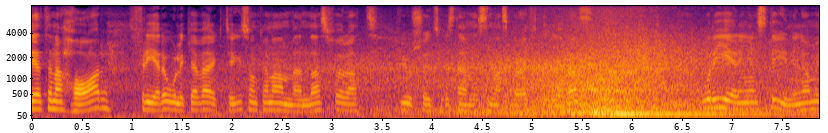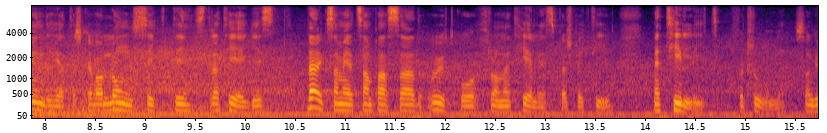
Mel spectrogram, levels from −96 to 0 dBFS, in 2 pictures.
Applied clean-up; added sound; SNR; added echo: none; Car passing by; 0 dB; none.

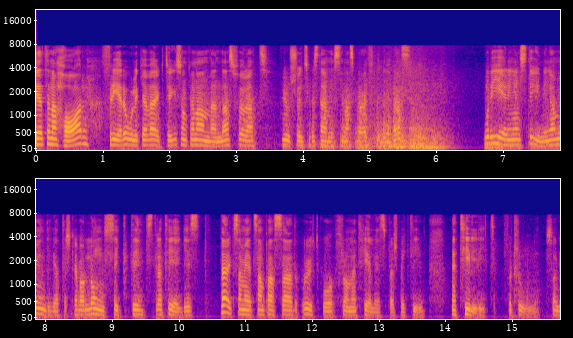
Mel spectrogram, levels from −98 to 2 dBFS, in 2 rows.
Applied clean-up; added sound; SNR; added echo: neural mask model RNNoise.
